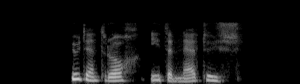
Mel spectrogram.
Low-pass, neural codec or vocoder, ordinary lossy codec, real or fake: 7.2 kHz; codec, 24 kHz, 0.9 kbps, WavTokenizer, medium speech release version 2; AAC, 32 kbps; fake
